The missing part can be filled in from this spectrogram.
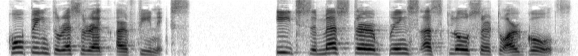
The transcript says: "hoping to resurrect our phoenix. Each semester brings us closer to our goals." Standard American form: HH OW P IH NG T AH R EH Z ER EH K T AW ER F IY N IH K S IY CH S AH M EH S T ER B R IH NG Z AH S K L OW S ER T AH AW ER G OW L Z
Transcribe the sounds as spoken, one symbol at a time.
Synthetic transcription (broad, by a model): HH OW P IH NG T AH R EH S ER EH K T AW ER F IY N IH K S IY CH S AH M EH S T ER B R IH NG S AH S K L OW S ER T AH AW ER G OW L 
